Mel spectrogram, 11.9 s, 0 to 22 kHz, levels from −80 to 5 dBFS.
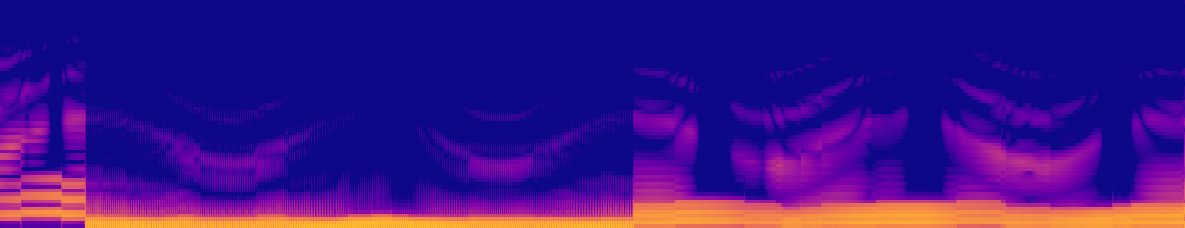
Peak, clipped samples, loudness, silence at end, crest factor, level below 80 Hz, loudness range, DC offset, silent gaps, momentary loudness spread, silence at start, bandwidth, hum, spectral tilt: -4 dBFS; under 0.1%; -15 LUFS; 0 s; 10 dB; -18 dBFS; 2 LU; under 0.1%; none; 6 LU; 0 s; 2.8 kHz; none; -12.5 dB/octave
